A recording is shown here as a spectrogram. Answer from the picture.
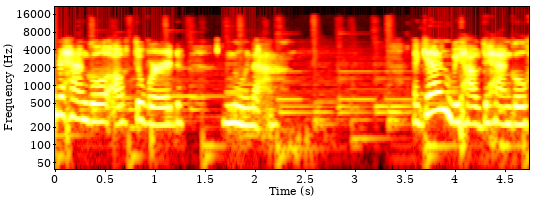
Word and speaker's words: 누나: NOONA. NOONA. This is pronounced as a two-syllable word. The first syllable is nu, second syllable is na. Pronounce it with me. NOONA.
